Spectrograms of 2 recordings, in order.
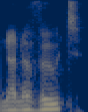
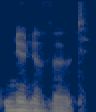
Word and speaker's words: Nunavut: Nunavut.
